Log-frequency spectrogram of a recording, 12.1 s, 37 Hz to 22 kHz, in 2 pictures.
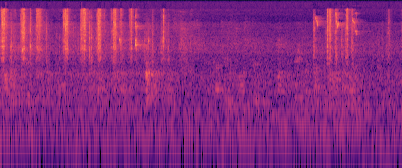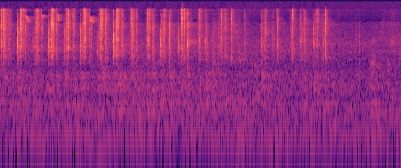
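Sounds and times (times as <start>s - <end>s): rapid mechanical clicking: 6.0s - 11.1s.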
